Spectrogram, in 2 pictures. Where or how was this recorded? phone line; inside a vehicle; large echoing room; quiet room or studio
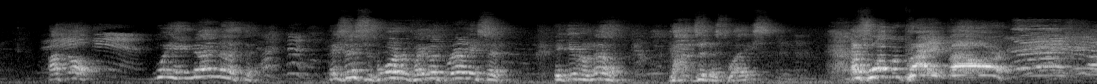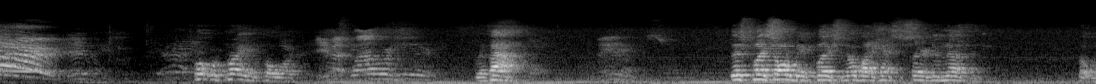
large echoing room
